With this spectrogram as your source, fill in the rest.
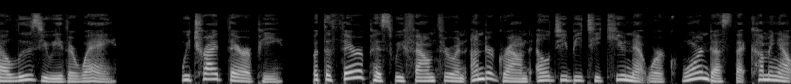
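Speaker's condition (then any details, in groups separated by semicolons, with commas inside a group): No condition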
